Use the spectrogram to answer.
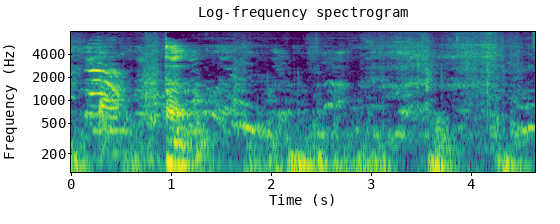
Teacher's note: জিহ্বার আগা সামনে উপরে 2 দাঁতের গোড়ার সঙ্গে লাগাইয়া উচ্চারিত হয়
